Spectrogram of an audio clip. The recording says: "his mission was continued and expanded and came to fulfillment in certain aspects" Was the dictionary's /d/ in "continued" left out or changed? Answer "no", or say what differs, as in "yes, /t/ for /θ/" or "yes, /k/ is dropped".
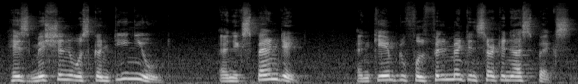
no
